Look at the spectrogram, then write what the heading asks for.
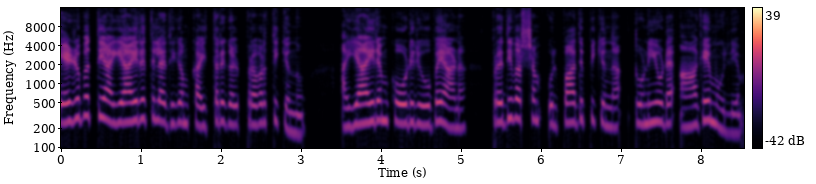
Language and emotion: Malayalam, neutral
